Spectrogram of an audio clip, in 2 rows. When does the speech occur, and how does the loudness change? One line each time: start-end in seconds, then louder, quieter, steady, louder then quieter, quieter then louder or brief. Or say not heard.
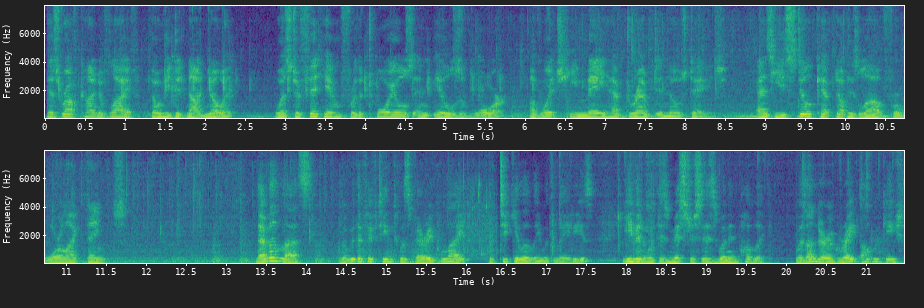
0.0-11.8 steady
13.3-21.4 steady.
